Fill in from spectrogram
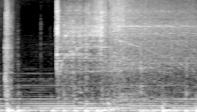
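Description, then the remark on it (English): A car engine turns over and catches, then settles into a steady rumble that builds slightly as Jerry begins pulling away in the car into the night. No one speaks. “Jerry got into the car and drove off into the night.”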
